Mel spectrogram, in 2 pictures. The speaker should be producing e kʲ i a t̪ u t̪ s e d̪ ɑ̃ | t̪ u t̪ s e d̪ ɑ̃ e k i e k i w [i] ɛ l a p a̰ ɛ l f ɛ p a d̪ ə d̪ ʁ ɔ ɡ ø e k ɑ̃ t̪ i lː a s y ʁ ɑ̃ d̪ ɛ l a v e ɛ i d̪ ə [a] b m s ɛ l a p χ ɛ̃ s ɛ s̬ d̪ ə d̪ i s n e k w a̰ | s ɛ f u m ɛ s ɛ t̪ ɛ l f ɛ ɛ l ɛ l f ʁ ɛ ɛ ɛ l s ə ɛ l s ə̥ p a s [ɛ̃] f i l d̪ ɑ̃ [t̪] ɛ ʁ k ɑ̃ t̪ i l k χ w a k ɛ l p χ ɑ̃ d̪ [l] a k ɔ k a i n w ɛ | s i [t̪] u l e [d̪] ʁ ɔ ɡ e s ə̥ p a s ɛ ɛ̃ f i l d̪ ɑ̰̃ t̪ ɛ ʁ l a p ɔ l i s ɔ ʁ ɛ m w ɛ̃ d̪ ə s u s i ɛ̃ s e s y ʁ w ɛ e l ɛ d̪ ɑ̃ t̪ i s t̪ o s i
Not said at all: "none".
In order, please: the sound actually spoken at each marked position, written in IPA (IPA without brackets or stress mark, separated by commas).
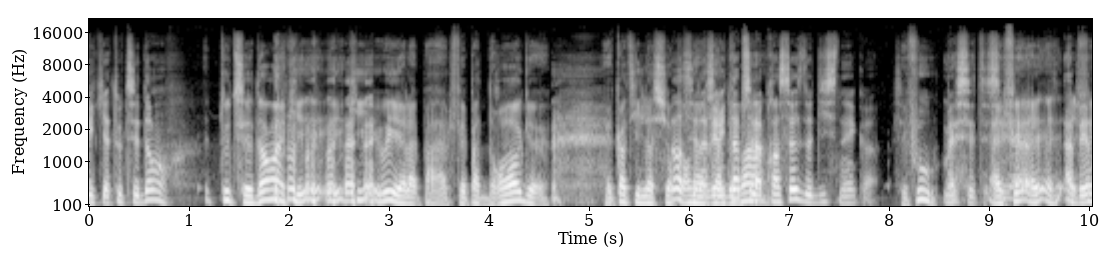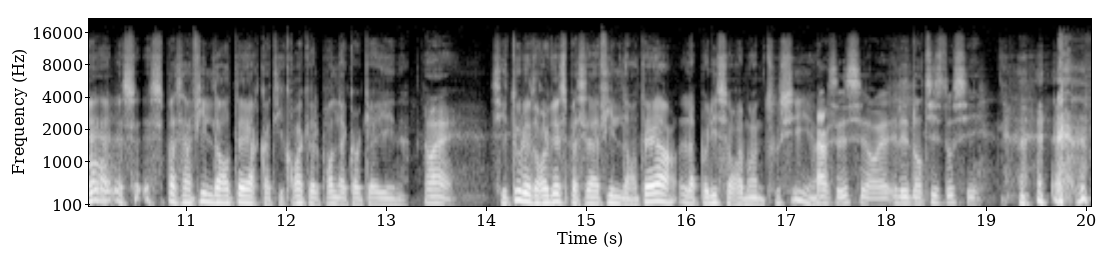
i, a, ɛ̃, t̪, l, t̪, d̪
